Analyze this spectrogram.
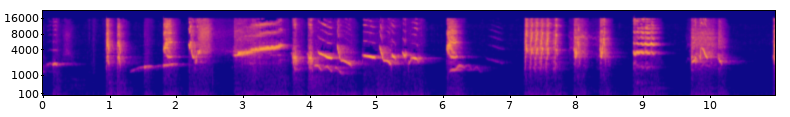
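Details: Female oriental magpie-robin calling to get a male singing: a busy jumble of chirps, sliding whistles and harsh buzzy notes, nearly continuous with brief gaps.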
